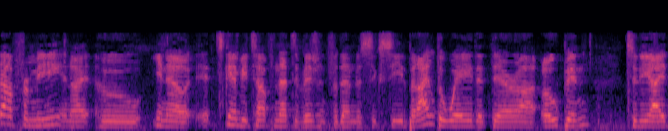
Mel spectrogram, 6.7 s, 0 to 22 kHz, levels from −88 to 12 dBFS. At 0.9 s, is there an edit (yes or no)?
yes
